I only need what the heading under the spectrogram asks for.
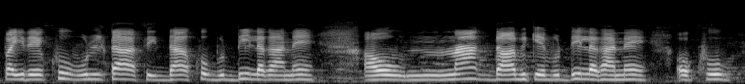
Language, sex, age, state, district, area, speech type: Hindi, female, 60+, Uttar Pradesh, Lucknow, rural, spontaneous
